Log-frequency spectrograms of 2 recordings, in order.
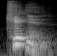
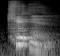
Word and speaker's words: kitten: You can still say mountain, kitten, and Britain. That's 100% correct. But in spoken English, most Americans don't pronounce it like that. They'll rather replace it with this glottal stop.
